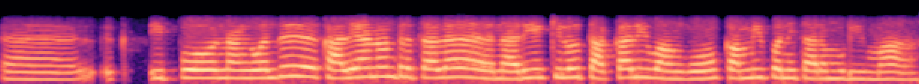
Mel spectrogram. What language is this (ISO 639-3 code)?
tam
